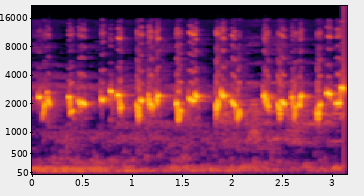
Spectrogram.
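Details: Sooty-headed bulbul, a female calling a male, chattering in lively clusters of two or three bubbly, slightly squeaky notes, with short pauses between bursts, over a faint low hum.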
